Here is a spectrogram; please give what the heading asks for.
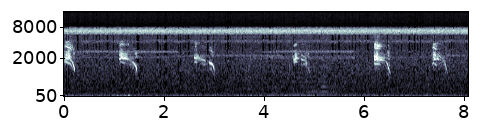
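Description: A bobcat kitten gives high, thin, falling mews, repeated every second or so, calling for its mother.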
